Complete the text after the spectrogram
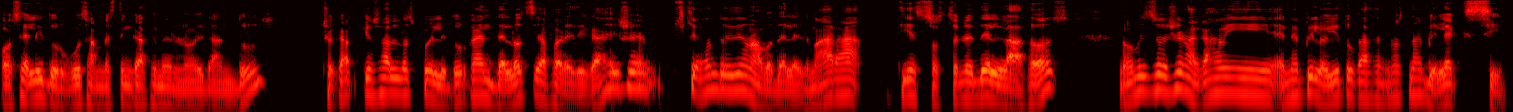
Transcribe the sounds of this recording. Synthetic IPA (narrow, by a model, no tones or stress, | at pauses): po̞selit̪uɾɣusɐmːest̪iŋɡɐθimenunoit̪a̰nd̪us | t͡ʃe̞kapços̬alːo̞spuelit̪uɾɣɐend̪elo̞zðjɐfoɾḛt̪ḭkaiʃensçeðond̪oiðjonɐpot̪elezmaːɾɐ | t̪iesːost̪ot͡ʃet̪̬ielːa̰θos | nʔo̞mizoʃ̬inɐkamiḛne̞pilo̞ʝit̪ukaθeno̞znɐepileksi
